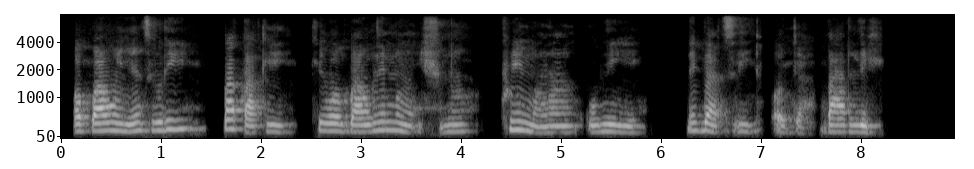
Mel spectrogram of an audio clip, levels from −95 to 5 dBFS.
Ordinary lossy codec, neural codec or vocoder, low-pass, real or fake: none; codec, 16 kHz, 4 kbps, FreqCodec, smaller model; none; fake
